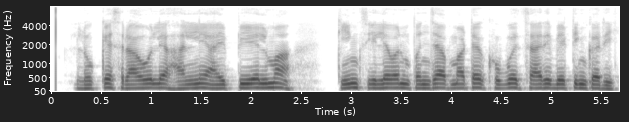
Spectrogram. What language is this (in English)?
Gujarati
